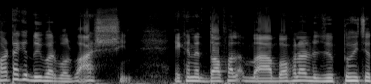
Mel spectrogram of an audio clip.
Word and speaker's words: আশ্বিন: দুইবার উচ্চারণ হবে হ্যাঁ এটাকে আমরা বলব আশ্বিন নট আসিন আশ্বিন বা আশবিনও বলা যাবে না হ্যাঁ যদি এটা শব্দের শুরুতে হইতো তখন বফালাটা উচ্চারণ হইতো না যেহেতু এটা মাঝখানে বা শেষের মধ্যে রয়েছে এবং এখানে এই বফালাটা যুক্ত হলে এটাকে আমরা দুইবার উচ্চারণ করব বলবো আশ্বিন অশ্ব বিশ্ব নট বিশ্ব বিদ্যান বানও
